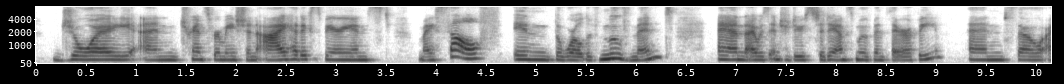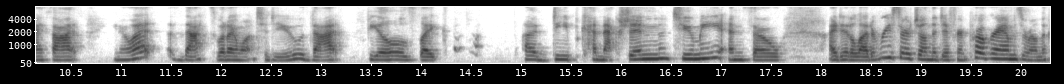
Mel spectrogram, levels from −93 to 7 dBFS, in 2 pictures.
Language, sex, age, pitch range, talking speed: English, female, 20-39, 190-235 Hz, 165 wpm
